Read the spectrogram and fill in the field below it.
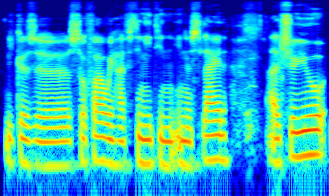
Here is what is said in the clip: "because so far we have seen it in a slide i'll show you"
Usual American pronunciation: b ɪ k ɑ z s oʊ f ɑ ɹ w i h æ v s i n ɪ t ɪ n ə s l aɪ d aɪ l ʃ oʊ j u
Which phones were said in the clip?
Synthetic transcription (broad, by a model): b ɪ k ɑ z s oʊ f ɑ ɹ w i h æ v s i n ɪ t ɪ n ə s l aɪ d aɪ l ʃ oʊ j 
